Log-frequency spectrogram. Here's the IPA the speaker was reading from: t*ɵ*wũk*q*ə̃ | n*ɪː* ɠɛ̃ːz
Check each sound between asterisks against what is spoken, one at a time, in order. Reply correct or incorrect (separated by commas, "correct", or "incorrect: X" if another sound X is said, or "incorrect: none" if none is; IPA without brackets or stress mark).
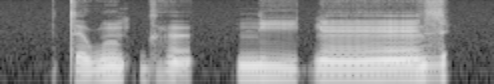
incorrect: ə, incorrect: ɡʱ, incorrect: iː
